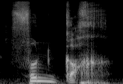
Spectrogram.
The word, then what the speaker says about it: Van Gogh: And actually, the authentic pronunciation of Vincent van Gogh's name in Dutch is something like Van Gogh.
